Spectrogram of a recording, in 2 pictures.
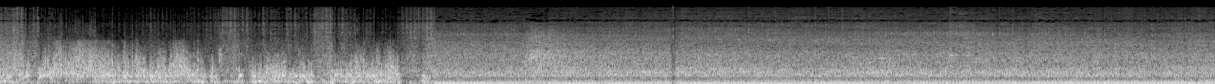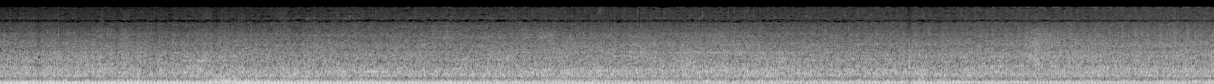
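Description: Ford Cortina Mk3 engine running: uneven for the first few seconds, with a few brief dips, then settling about four seconds in into a steady low idle.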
